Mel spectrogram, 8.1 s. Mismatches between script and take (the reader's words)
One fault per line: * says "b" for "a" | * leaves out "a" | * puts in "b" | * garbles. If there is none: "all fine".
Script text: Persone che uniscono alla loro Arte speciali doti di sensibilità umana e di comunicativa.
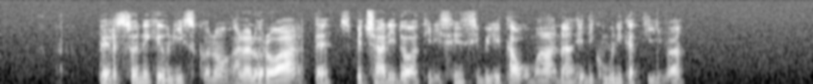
all fine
